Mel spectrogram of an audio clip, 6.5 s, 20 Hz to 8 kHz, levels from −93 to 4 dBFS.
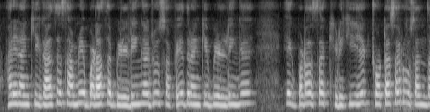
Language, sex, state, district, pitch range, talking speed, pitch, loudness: Hindi, male, Jharkhand, Sahebganj, 240-270 Hz, 230 wpm, 250 Hz, -18 LUFS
